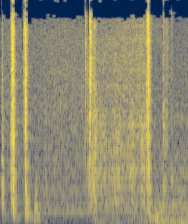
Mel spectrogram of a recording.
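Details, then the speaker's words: Ford Fiesta with a computer-controlled key-switch start, which stays dead if the key is whipped quickly. Turned normally, it gives a few starter clicks and a short crank, then catches and settles to a low, even idle: a normal start. "now it will start proof that sometimes everything being computer controlled is not a good thing"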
